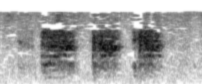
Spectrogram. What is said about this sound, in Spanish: Fíjate cómo tose.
